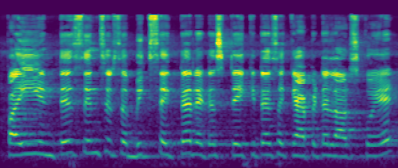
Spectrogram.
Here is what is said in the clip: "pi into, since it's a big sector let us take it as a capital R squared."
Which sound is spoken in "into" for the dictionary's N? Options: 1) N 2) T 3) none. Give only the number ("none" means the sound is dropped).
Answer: 1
